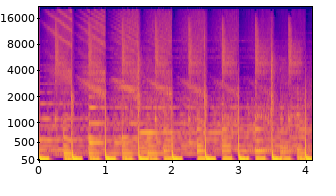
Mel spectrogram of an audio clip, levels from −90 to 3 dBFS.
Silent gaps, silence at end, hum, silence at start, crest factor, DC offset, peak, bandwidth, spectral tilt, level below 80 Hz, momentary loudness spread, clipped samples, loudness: none; 0 s; none; 0 s; 10 dB; under 0.1%; 0 dBFS; over 20 kHz; -5.5 dB/octave; -12 dBFS; 2 LU; under 0.1%; -14 LUFS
